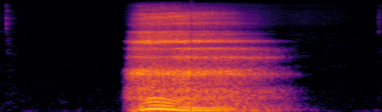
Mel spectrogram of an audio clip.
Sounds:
Sigh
